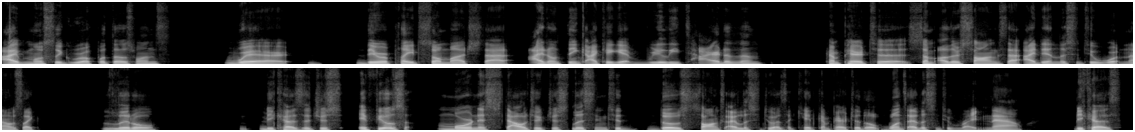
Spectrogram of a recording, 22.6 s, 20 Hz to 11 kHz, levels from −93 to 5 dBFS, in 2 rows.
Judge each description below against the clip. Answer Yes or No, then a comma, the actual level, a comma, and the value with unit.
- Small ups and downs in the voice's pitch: No, average, 3.0 semitones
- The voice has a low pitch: Yes, low, 125 Hz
